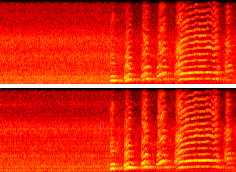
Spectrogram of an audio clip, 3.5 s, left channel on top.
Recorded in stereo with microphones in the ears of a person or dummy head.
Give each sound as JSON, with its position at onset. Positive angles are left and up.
{"t": 1.6, "sound": "laughter", "side_deg": -70, "distance_m": 1.3}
